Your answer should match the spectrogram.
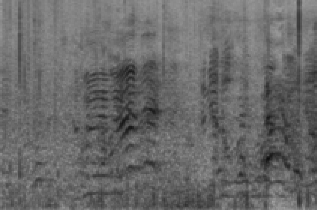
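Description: Men shouting and calling out to each other during a football match, with one raised call about a second in and another near the end.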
